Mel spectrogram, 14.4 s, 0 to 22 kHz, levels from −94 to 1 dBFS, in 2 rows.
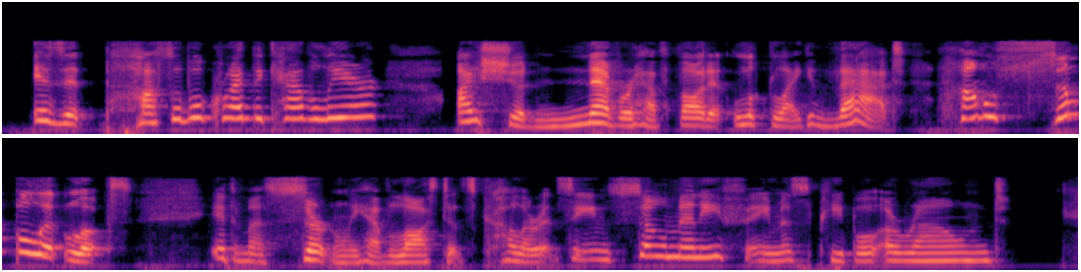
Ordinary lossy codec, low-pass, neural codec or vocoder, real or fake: MP3, 64 kbps; 7.2 kHz; none; real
